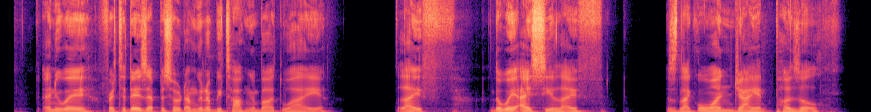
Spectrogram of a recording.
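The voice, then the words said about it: Congested, sick-sounding voice. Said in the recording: “I am still sick... I can't breathe properly... my voice sounds sounds bad, sounds very congested”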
